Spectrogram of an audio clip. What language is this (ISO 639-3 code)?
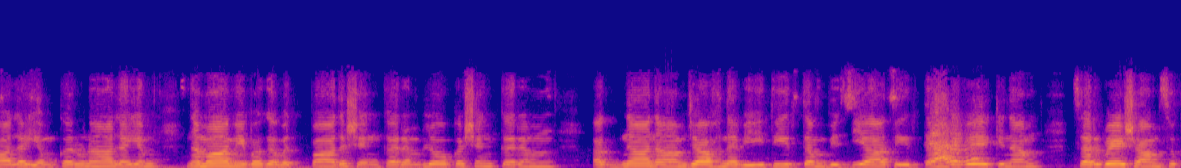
kan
